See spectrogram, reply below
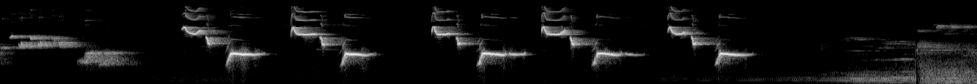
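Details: White-rumped shama song used as a lure to rouse other shamas: a brief lower warble, then a loud whistled phrase sweeping down from high to low, repeated six times about once a second, with faint low noise at the end.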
